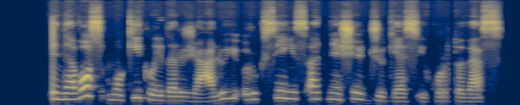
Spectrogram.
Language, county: Lithuanian, Kaunas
